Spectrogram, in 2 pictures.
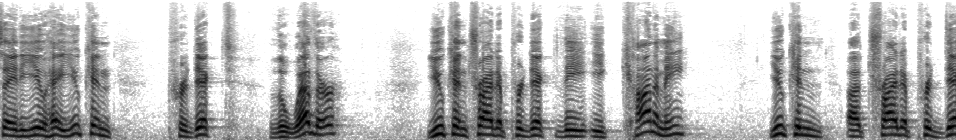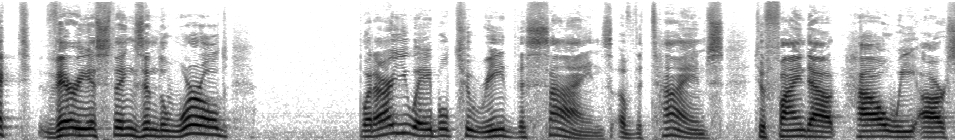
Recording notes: preached at Valleybrook Community Church meeting at Blackberrycreek Elementary School in Elburn, IL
